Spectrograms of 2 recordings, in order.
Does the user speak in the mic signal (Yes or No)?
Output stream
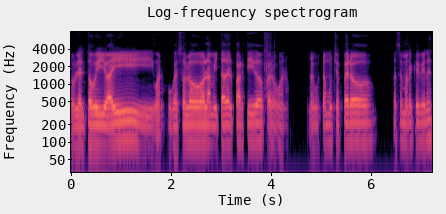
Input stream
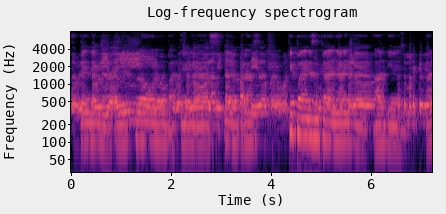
Yes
